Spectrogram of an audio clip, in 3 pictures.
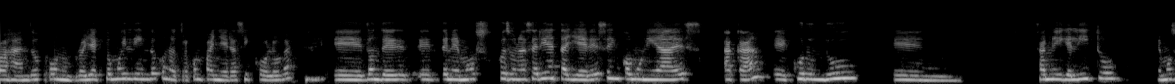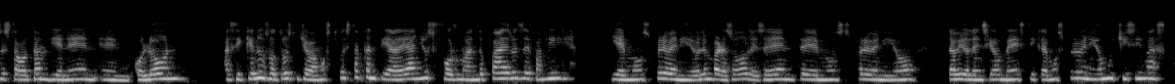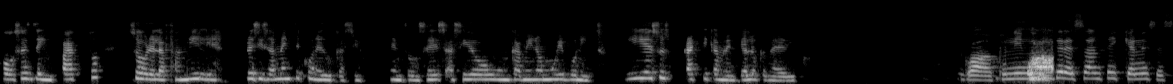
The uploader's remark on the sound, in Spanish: Acostumbrándonos todavía poco a poco a grabar reuniones online (disculpen los sonidos raros)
